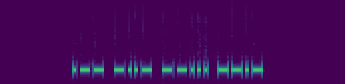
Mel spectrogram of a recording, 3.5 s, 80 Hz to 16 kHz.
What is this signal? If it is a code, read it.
Morse code, heard as a keyed tone, about 34 wpm, 700 Hz. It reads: WX7Q
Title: USA Call Signs - 4 Characters - Repeated 3x - 35wpm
